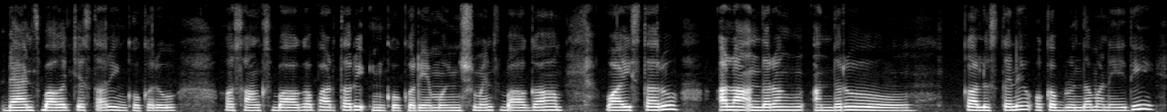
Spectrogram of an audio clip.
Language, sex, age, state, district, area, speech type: Telugu, female, 18-30, Andhra Pradesh, Nandyal, urban, spontaneous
